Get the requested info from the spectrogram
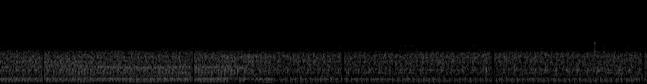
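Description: Motorcycle engine running at low speed, its note clearest for the first couple of seconds and then settling into a steady, quieter hum.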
